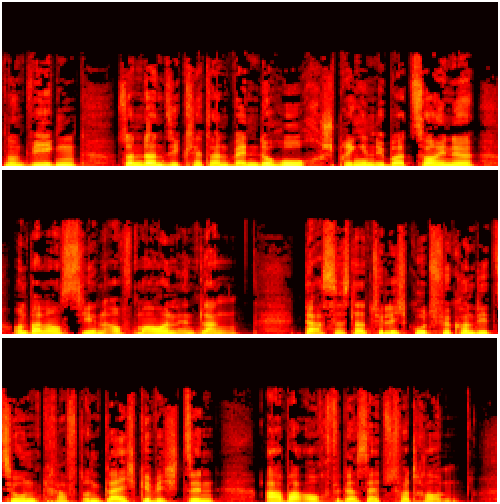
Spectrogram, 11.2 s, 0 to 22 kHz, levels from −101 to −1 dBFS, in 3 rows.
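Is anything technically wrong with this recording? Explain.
No, nothing technically wrong can be heard in this speech recording, and the signal stays intact and stable throughout.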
